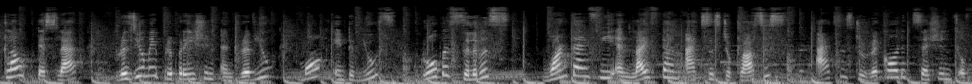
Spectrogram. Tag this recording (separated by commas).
Music, Speech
